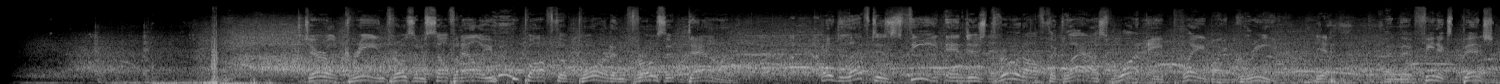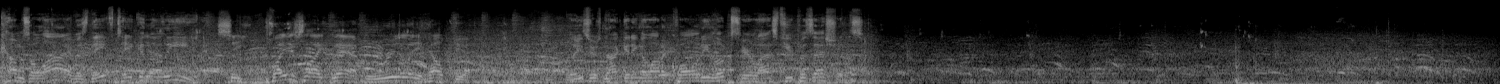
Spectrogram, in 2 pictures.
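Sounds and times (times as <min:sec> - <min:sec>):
crowd murmur: 0:03.2 - 0:10.6.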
